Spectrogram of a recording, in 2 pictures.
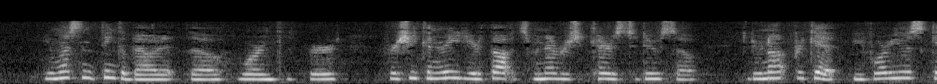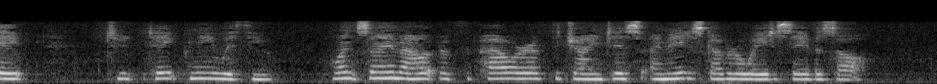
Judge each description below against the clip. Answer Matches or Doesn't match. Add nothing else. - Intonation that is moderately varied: Doesn't match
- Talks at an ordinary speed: Matches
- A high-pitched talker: Matches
